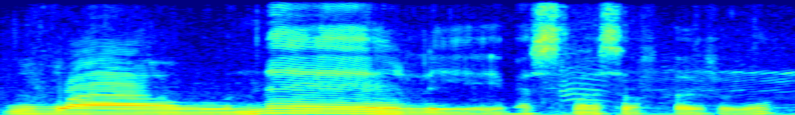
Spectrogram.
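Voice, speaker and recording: A man's voice: medium pitch, fairly even intonation, extremely slow, creaky, warm tone, a little hiss or hum. A young man, playfully muttering reactions over his game. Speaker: gamer. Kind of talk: let's play commentary.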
